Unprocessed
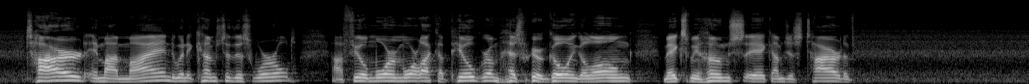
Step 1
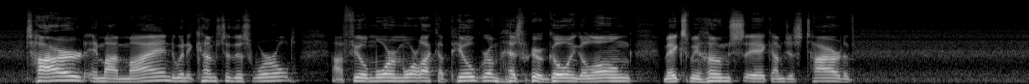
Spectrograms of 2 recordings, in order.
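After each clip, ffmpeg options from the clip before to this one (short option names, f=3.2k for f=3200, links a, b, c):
-af "equalizer=f=3.2k:w=5.7:g=-5"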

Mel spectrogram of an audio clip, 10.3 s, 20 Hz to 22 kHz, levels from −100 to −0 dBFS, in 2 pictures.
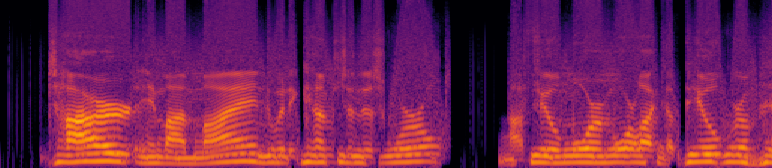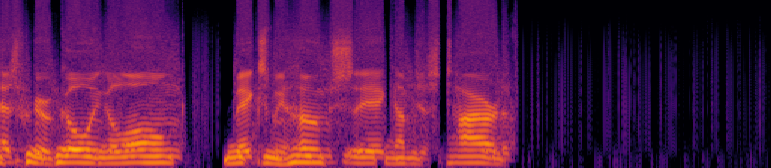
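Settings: -filter_complex "[0:a]acrusher=bits=5:mix=0:aa=0.5,acrossover=split=390[a][b];[b]adelay=60[c];[a][c]amix=inputs=2:normalize=0,volume=-4dB"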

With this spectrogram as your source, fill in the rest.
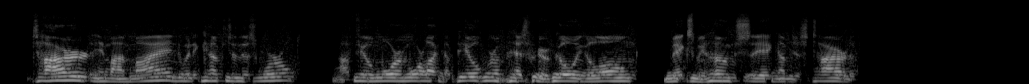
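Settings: -af "flanger=delay=4.5:depth=3.9:regen=-23:speed=1.4:shape=sinusoidal,volume=-5dB"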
